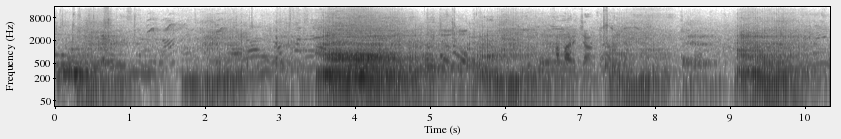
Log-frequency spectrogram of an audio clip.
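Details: Male lion attacked by lionesses: harsh snarling and growling throughout, with a loud drawn-out roar near the middle and another forceful burst at the end, the bouts separated by brief lulls.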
